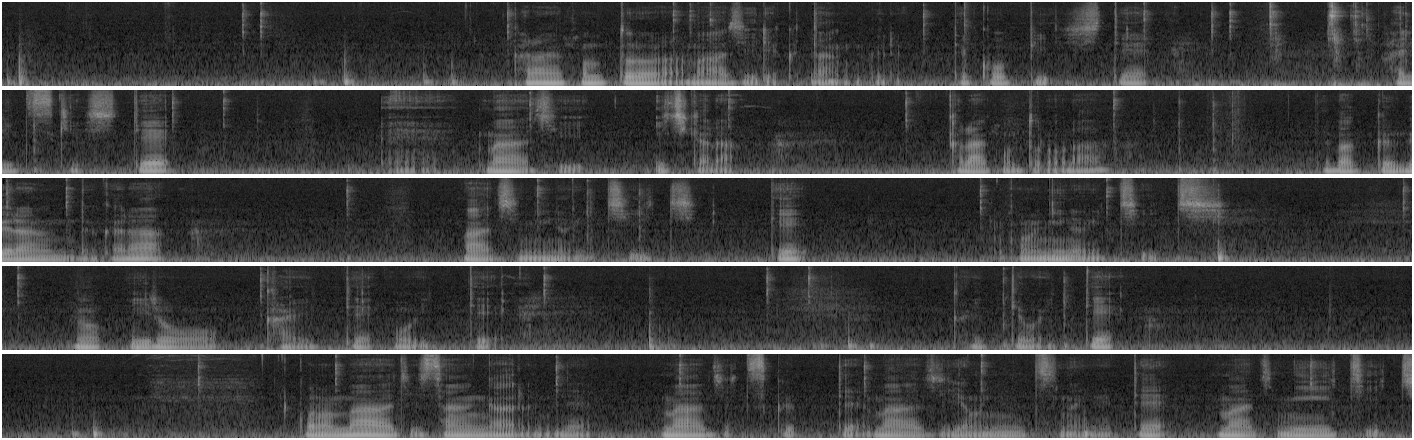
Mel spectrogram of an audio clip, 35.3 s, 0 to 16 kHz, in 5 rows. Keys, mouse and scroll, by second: 1.3 click, 2.7-3.6 drag, 3.6 right click, 4.7-6.0 drag, 6.2 click, 6.8 ctrl+v, 7.2 middle click, 8.0 drag, 9.8-10.8 drag, 11.7-12.7 drag, 13.0 middle drag, 14.2-14.6 drag, 15.9 click, 17.1-17.5 middle drag, 19.2-19.7 drag, 21.2 click, 22.6-24.0 drag, 25.1 drag, 26.2-26.6 middle drag, 29.2-29.9 drag, 29.6 middle click, 31.0-31.8 drag, 32.6-33.2 drag, 34.8-35.2 drag.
